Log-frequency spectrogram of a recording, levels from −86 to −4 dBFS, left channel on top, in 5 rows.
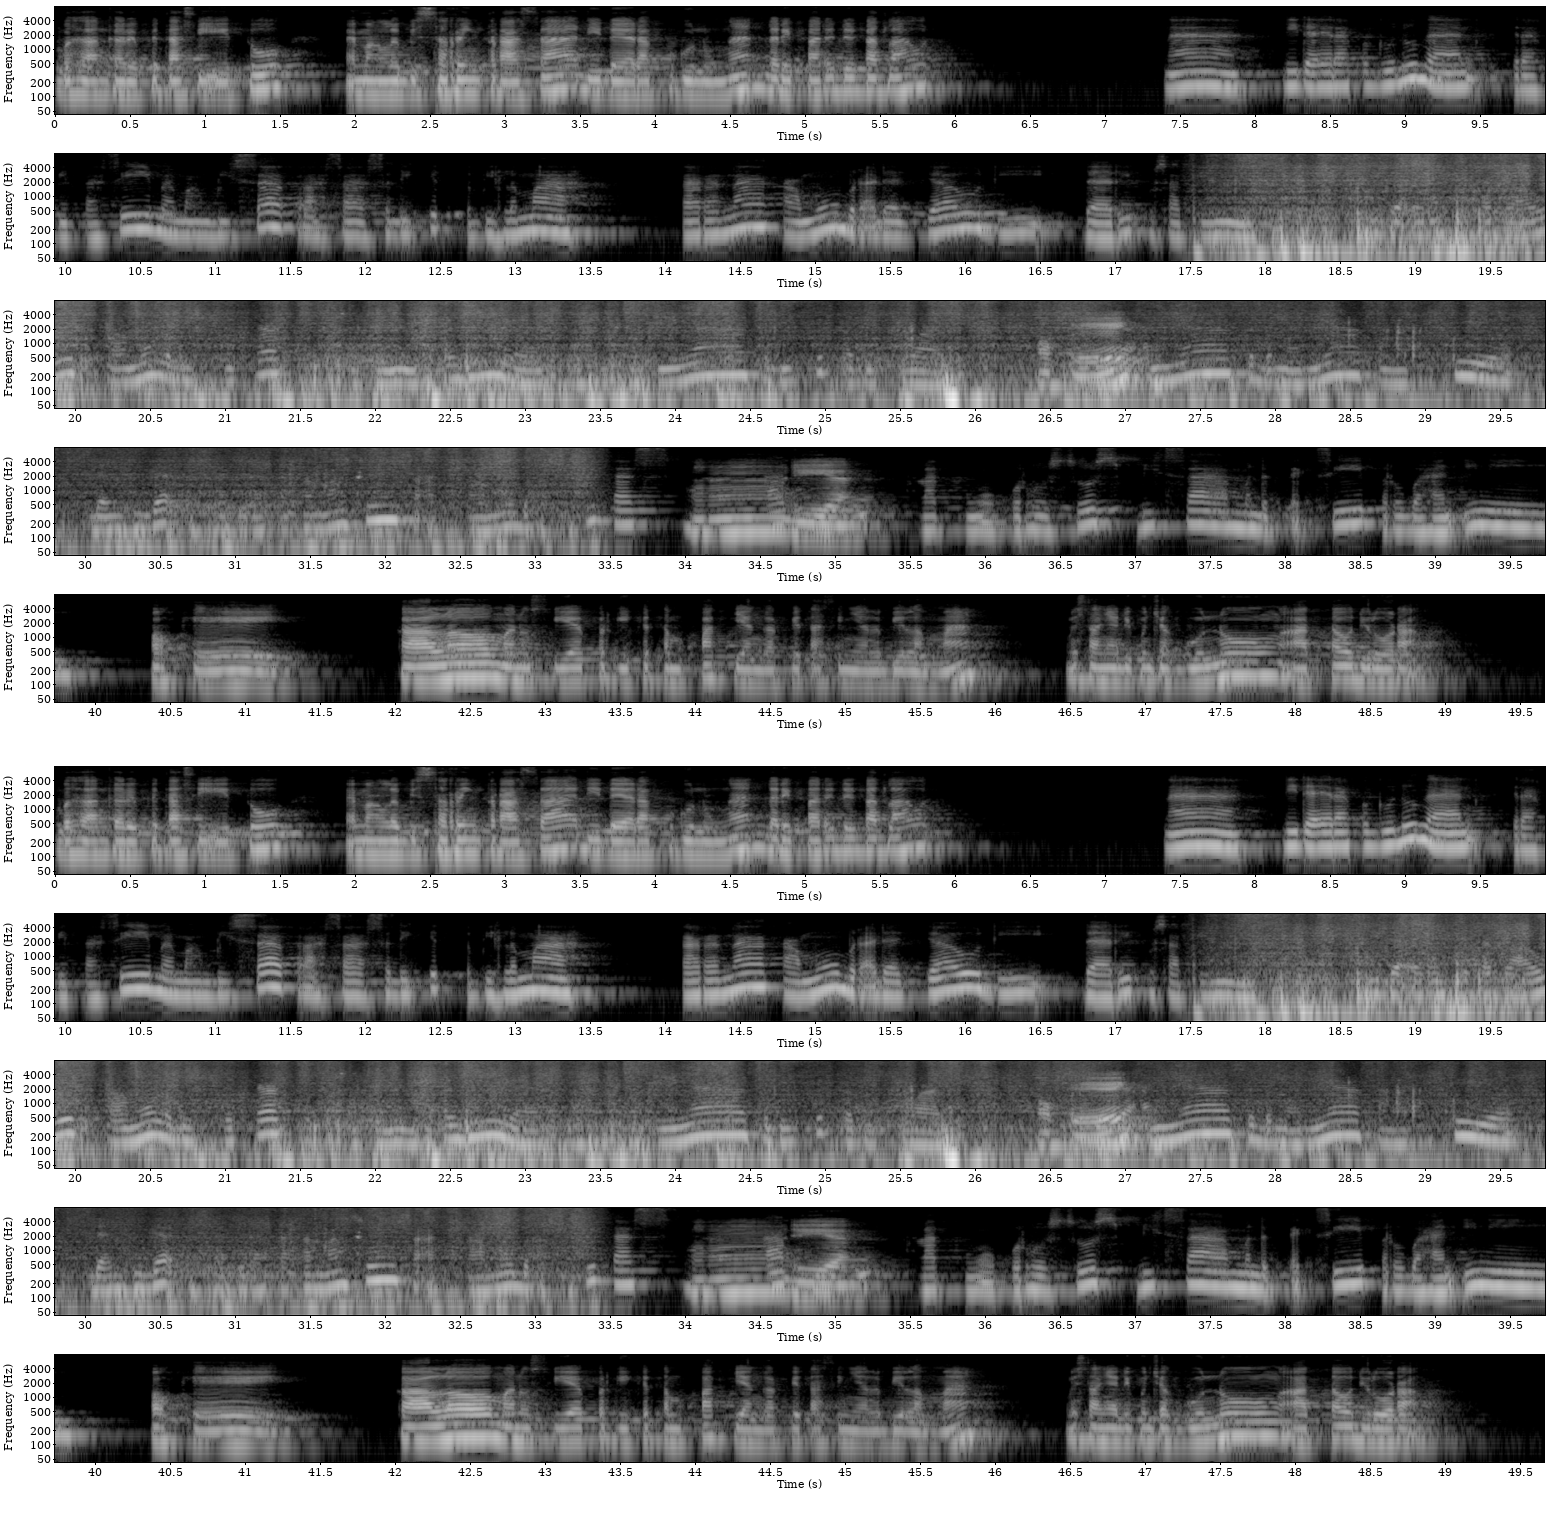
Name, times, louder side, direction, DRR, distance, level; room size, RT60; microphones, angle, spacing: voice 1, 0.0-1.5 1.9-5.8 22.4-22.5 26.4-27.1 34.0-35.1 40.4-41.2 42.0-45.9 46.5-48.9, equal, 20° right, 6 dB, 1.7 m, -35 dB
voice 2, 7.4-7.9 8.2-12.3 12.7-13.4 14.1-16.5 16.8-17.9 18.7-21.4 21.7-23.4 23.7-24.8 25.1-25.8 26.6-29.6 30.0-33.9 34.5-35.2 35.6-39.9, right 2 dB, 60° right, 8 dB, 0.9 m, -36 dB
sound 1, 17.5-33.5, left 1 dB, 5° right, 0.8 m, -35 dB
27.5 x 16.0 x 6.9 m, 0.74 s
head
